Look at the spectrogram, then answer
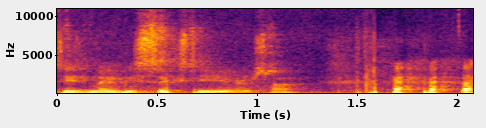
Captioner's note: chuckling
